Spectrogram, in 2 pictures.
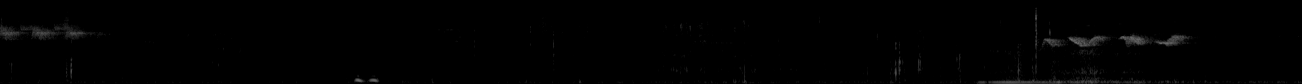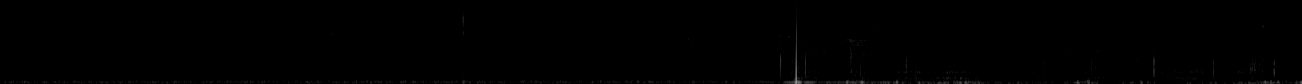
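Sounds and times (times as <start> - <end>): songbird singing: 0.0 - 7.7, 8.6 - 22.7.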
